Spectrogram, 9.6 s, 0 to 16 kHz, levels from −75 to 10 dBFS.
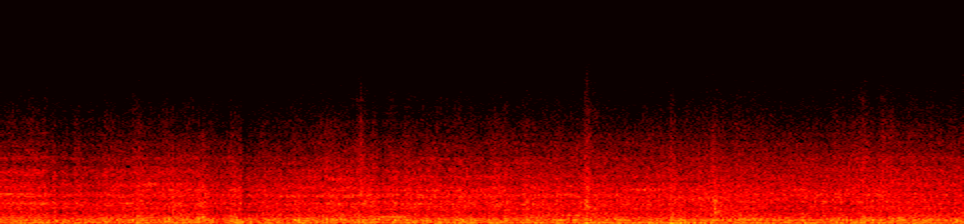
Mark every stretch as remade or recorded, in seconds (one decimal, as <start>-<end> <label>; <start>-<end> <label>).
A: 0.0-1.1 recorded; 1.1-4.2 remade; 4.2-4.7 recorded; 4.7-9.6 remade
